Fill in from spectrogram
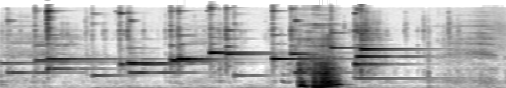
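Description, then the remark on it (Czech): A tinkling reed barrel organ (flašinet-style), turned by a hand crank, plays a simple melody of bright, sustained notes stepping up and down, with a brief voice interjecting midway while the tune carries on. “Já tady jeden mám. Ano. Takže se na něj můžeme podívat, jak hraje. Má kliku tak jako ten flašinet jasně.”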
